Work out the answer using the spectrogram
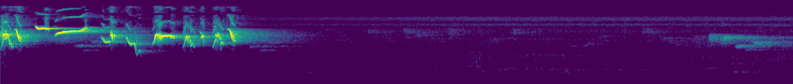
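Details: Oriental magpie-robin singing in a wild forest-style voice: a rich burst of sweet whistles, slurred rising and falling notes and quick chips lasting over two seconds, then near silence and a faint, brief phrase near the end.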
